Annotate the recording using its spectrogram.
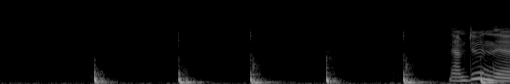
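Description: Wooden blocks thud as they are set down, one after another.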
